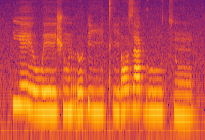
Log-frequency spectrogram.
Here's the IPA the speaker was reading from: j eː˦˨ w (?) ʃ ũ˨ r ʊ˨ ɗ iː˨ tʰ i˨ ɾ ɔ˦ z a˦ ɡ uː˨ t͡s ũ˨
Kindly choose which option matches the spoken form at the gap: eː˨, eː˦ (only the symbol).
eː˨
